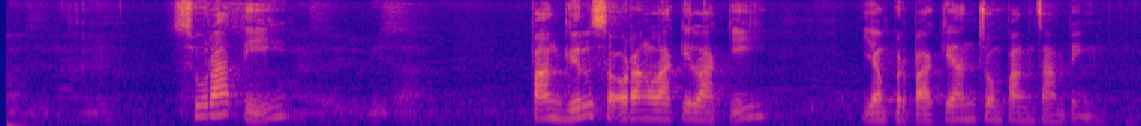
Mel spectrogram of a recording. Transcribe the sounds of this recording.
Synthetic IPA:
suɾat̪i | paŋɡɪlsəoɾaŋlakilaki | jaŋb̥ərb̥akeant͡ʃɔmpaŋt͡ʃampɪŋ

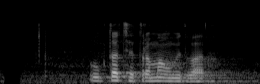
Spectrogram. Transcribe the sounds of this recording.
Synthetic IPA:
ukt̪akt͡ʃʰet̪ɾəmãumed̪ʋaːɾ

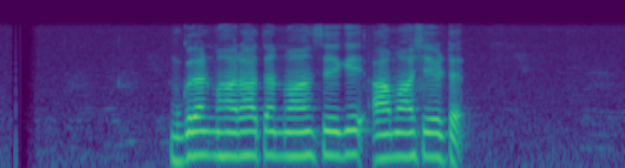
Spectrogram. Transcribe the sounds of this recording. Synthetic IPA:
muɡəlanmɐɦaːɾaɦat̪anʋaɦansejəɡeʔaːmaːʃəjəʈə

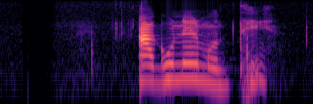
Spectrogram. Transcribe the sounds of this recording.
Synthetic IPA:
aɡuneɾmod̪ʱːe

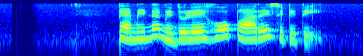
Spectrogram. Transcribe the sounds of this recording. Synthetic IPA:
pæminːəmid̪uleːɦoːpaːɾeːsiʈit̪ḭː

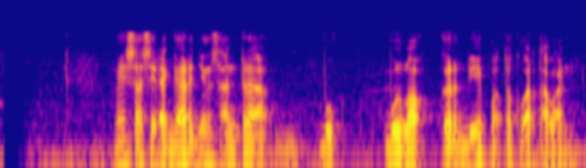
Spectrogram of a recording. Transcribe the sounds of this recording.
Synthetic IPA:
mesasiɾeɡard͡ʒɨŋsandɾab | bulɔkːɨrdipɔt̪ɔkəwart̪awan

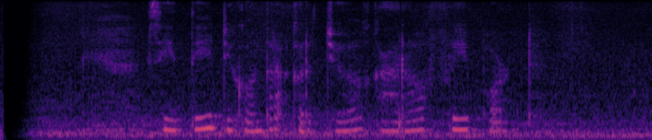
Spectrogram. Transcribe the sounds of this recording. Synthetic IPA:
sit̪id̪̥i̤kɔnt̪ɾaʔkərd̥ʒ̥ɔ̤kaɾofɾipɔ̰rt

